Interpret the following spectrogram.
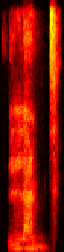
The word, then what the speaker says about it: Land: una a una n pero ahí vamos a hacer una t lant l dutch l dutch l o sea esta d se convierte en t Por qué quiero hacer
